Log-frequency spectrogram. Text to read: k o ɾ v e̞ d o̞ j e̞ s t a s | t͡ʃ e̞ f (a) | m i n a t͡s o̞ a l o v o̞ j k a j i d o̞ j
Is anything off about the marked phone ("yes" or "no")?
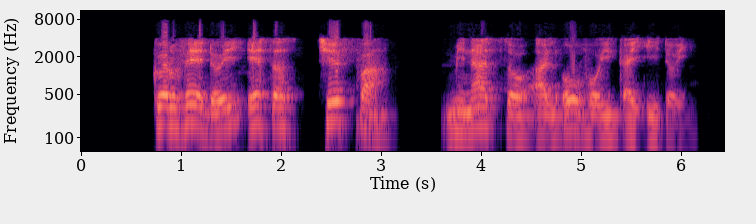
no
